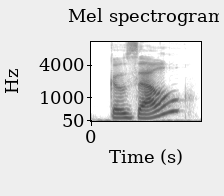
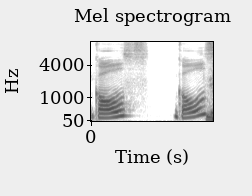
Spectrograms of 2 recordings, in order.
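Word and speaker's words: Goelz: We have, I'm probably going to get this name wrong, and Sam can correct me, but Dave Gozell? – I don't know that name. – Goals? – Yeah.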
